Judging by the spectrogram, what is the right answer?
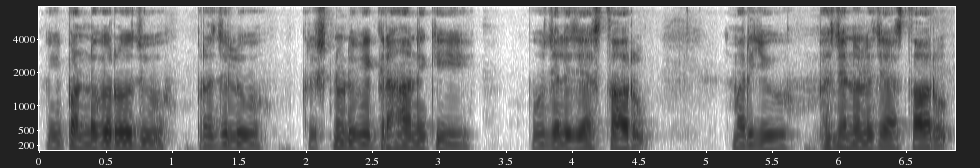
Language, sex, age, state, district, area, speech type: Telugu, male, 45-60, Andhra Pradesh, Konaseema, rural, spontaneous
